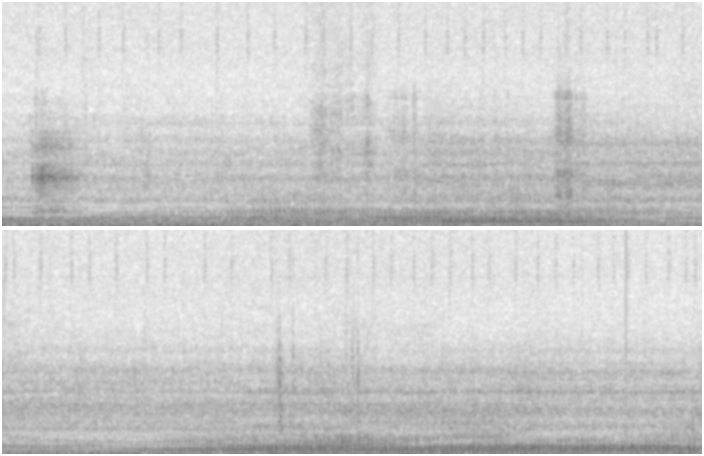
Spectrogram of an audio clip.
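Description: An engine running steadily nearby. It eases off about five seconds in and comes back slightly louder a second later.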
